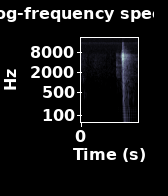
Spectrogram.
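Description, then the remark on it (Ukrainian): A single sharp click of a toggle switch being flipped, crisp, with a short decaying tail, then quiet. No one speaks. “всі всі рефлекторно чують оцей оцей, оцей клац”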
